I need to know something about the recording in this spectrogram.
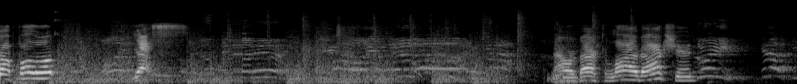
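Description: A crowd cheers and shouts in a large room.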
